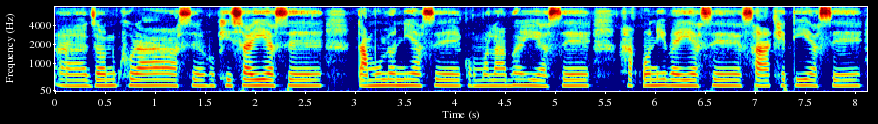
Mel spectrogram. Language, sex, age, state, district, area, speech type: Assamese, female, 45-60, Assam, Dibrugarh, rural, spontaneous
